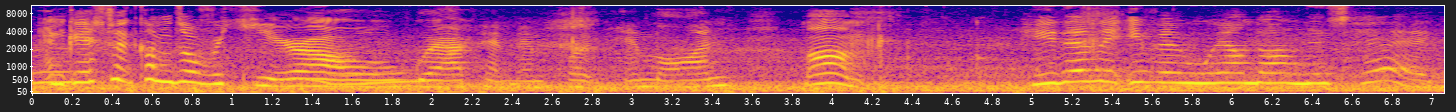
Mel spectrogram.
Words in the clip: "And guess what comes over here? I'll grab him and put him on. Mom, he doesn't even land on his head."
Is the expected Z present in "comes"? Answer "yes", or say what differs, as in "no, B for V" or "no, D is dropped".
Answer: yes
